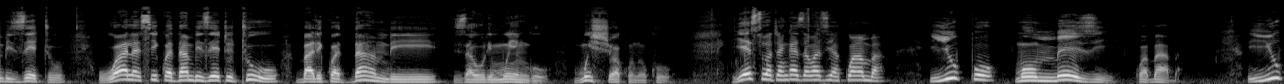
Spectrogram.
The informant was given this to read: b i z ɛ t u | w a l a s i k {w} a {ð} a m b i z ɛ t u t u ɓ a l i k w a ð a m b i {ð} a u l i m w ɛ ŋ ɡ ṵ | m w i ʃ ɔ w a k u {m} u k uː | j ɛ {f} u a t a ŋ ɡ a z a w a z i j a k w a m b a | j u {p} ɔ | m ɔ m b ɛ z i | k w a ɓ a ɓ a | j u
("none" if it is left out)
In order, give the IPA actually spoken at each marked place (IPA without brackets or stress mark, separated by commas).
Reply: w, ð, z, n, s, p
